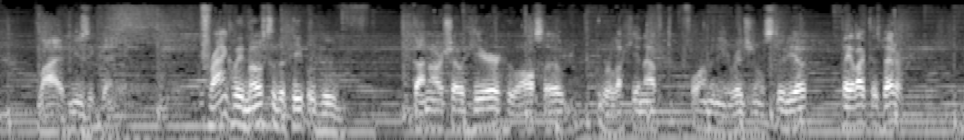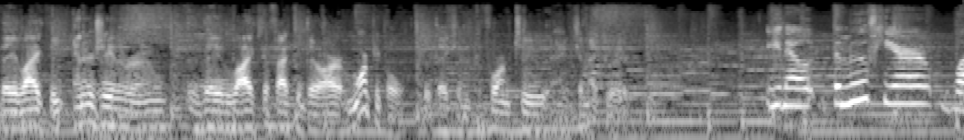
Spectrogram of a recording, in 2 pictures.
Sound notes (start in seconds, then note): none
